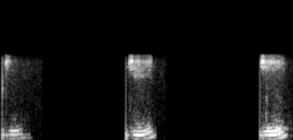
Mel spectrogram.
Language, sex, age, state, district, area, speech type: Hindi, male, 18-30, Madhya Pradesh, Jabalpur, urban, conversation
